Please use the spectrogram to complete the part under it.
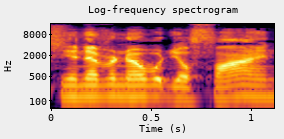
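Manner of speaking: put-on meek voice. Retelling how a film ends: imitating Bud Cort. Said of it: "Bud Cort going like".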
